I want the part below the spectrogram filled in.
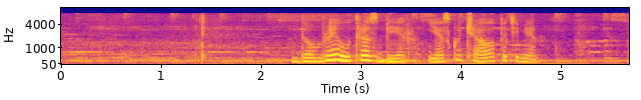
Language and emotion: Russian, positive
